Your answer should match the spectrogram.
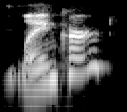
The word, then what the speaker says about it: Lankard: butcher your last name I hope I'm saying it right lanard yeah just rhymes with Tankard okay about what I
